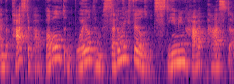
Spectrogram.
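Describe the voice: Speaking at a moderate pace, a woman has a medium pitch and a fairly bright tone. Her intonation is lively, and audible room echo is present.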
